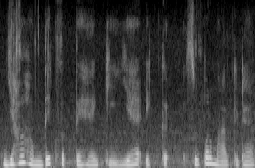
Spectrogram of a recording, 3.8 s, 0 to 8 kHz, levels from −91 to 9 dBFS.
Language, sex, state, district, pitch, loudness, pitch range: Hindi, female, Himachal Pradesh, Shimla, 210 Hz, -17 LUFS, 200-235 Hz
